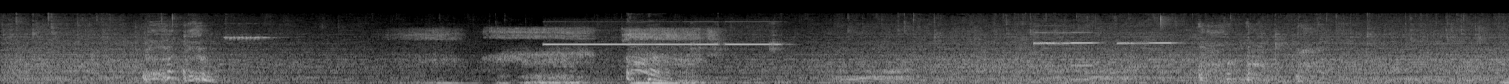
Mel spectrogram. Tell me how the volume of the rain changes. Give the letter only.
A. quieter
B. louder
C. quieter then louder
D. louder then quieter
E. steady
C.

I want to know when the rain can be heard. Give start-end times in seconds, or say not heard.
0.0-15.0.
